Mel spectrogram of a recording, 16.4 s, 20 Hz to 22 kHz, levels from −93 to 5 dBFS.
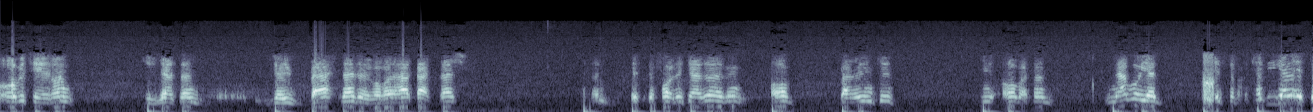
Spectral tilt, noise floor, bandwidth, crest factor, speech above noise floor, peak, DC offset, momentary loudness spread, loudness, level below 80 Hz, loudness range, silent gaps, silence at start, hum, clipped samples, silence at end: -4.5 dB/octave; -52 dBFS; 11 kHz; 18 dB; 36 dB; 0 dBFS; under 0.1%; 18 LU; -17 LUFS; -44 dBFS; 8 LU; none; 0 s; none; under 0.1%; 0.15 s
